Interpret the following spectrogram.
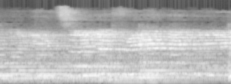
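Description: A woman singing a Christian psalm into a microphone over instrumental accompaniment, the melody moving from note to note with a brief hissing consonant about half a second in.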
